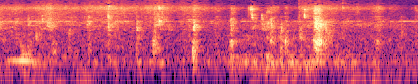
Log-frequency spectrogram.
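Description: Near silence with faint, irregular clicks and scrapes of a spoon in a foam bowl as someone eats.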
